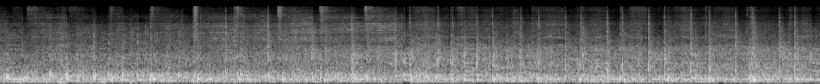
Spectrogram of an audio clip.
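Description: Marching drum corps of children playing snare drums in dense, continuous drumming, with pitched band music underneath.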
